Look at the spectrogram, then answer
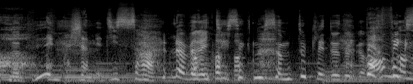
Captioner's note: laughing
